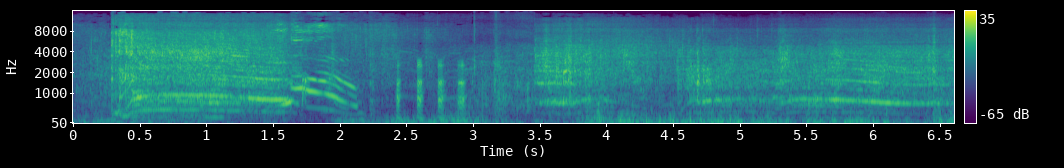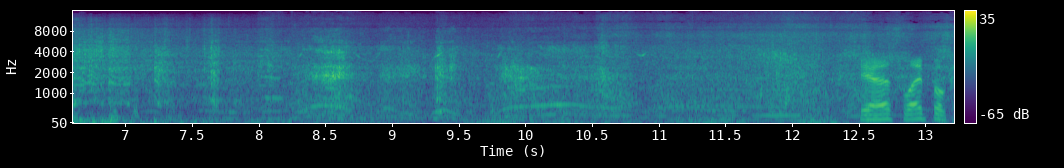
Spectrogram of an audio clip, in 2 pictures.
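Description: Water splashes and sprays behind a speeding toy boat.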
